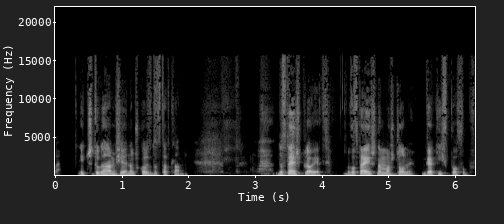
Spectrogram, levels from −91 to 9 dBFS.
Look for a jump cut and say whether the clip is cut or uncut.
uncut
